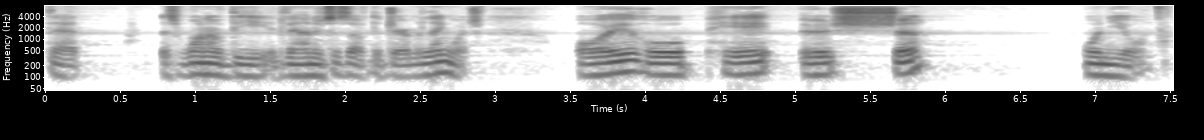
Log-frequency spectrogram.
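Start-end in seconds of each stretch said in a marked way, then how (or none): 3.6-7.4 "Europäische" drawn out slowly with "eu" as oi, then "Union" apart with a falling tune; slow separated syllables. Shown as a demonstration. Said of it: "here you have that sh sound".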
